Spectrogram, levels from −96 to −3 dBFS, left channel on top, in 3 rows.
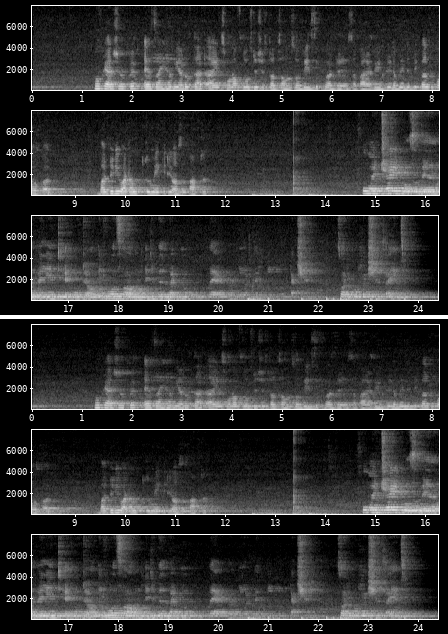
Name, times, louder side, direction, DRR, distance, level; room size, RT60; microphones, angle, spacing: voice 1, 1.3-8.5 9.4-11.6 20.6-20.9, left 4 dB, 70° left, 11 dB, 0.9 m, -28 dB
voice 2, 14.8-21.1 21.6-21.9 22.4-23.8, equal, 10° left, 1 dB, 5.4 m, -27 dB
27.5 x 18.0 x 8.8 m, 2.4 s
head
